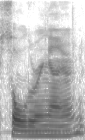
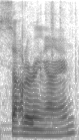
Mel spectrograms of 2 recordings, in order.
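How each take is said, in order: First: It is said in a British pronunciation. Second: It is said in an American pronunciation.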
